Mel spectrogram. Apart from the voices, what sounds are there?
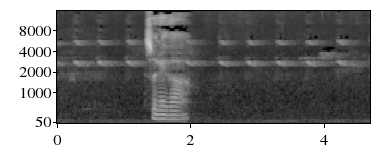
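birds chirping and singing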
